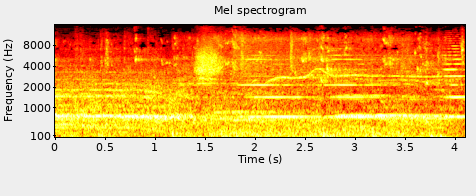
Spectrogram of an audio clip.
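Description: Basketball arena sound during live play: a steady crowd murmur with court sounds such as a ball bouncing and a few brief high squeaks.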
